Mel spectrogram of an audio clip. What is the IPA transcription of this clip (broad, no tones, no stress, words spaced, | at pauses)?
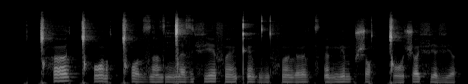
ǀʰœl ǀʰɔ̃rǀʰolzãzŋ͡ǀɛz fʲe fɛ̃kʼẽldœ̃d fœ̃ lølt͡sʼɛ̃ mʲœ̃bʃɔ ǀɔ̃ʃœfʲavʲœ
